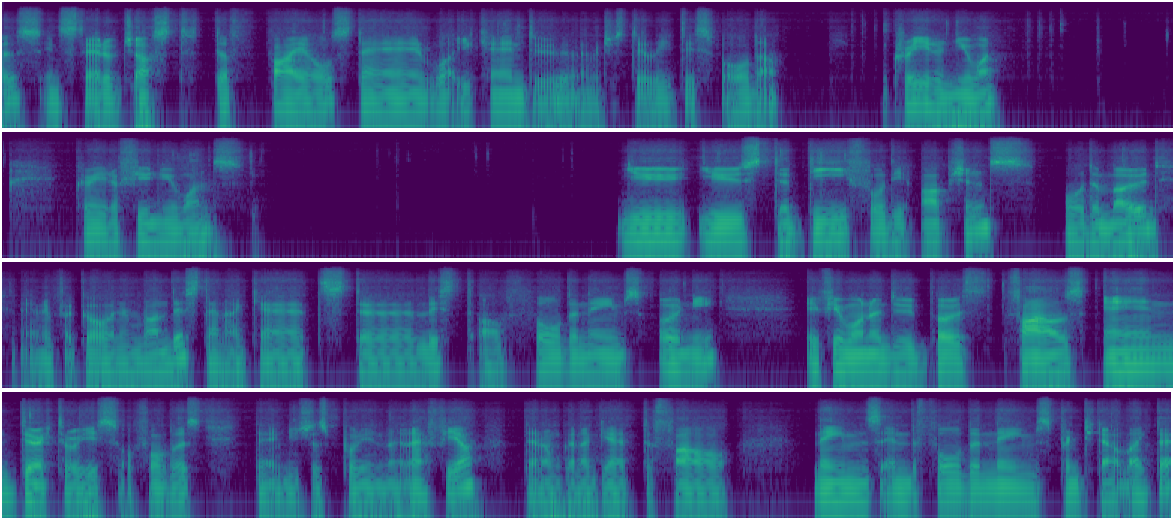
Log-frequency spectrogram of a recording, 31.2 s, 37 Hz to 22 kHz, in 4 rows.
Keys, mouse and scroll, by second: 0.8 ctrl+v, 2.1 click, 3.8 Up, 3.9 Down, 4.3 Delete, 5.6 click, 5.8 right click, 6.1 w, 6.3 Return, 6.8 click, 7.0 right click, 7.3 w, 7.5 Return, 8.8 click, 9.0 right click, 9.2 w, 9.5 Return, 10.3 click, 10.4 right click, 10.6 w, 11.0 Return, 11.5 click, 13.2 shift+Right, 15.3 ctrl+s, 15.7 F5, 20.1 click, 20.7 Escape, 22.2 click, 23.0 Left, 23.9 f, 25.4 ctrl+s, 26.0 F5.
